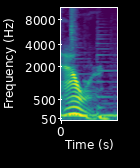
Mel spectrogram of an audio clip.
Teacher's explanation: the H is silent. The first sound you actually hear is hour, a vowel sound. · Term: silent H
